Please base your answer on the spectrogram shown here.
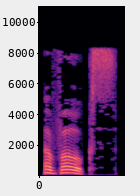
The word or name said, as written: evokes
